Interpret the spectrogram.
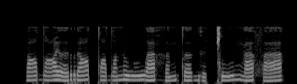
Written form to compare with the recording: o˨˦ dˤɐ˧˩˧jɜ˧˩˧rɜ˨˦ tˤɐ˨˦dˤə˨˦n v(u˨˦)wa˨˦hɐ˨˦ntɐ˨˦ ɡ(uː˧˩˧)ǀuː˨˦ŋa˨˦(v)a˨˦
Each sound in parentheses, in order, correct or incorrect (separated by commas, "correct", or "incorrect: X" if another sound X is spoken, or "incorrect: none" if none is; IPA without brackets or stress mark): correct, incorrect: ʏː˧˩˧, incorrect: f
